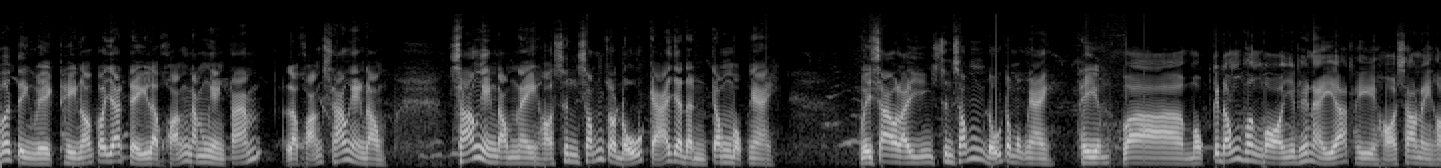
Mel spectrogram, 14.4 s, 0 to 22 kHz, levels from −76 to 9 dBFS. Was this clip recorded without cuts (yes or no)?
no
